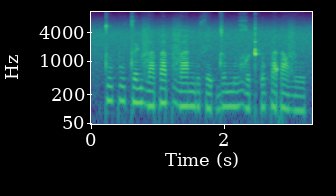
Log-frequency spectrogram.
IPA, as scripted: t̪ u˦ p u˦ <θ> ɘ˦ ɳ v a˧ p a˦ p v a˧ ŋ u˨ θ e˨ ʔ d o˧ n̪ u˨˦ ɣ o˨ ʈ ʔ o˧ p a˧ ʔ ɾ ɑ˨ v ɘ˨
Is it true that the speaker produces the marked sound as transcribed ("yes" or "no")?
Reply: no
